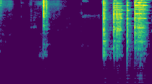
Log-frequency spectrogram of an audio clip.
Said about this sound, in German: Die weiße Tasse ist meiner und das Glas ist deiner. Und hier tun wir die Teebeutel rein.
